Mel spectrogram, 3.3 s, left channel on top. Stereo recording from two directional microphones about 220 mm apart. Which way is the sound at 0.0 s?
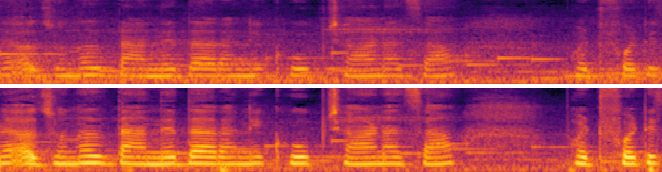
35° right (ahead or behind).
